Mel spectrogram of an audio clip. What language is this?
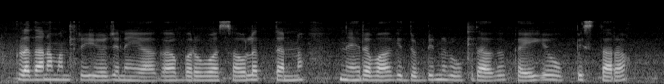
Kannada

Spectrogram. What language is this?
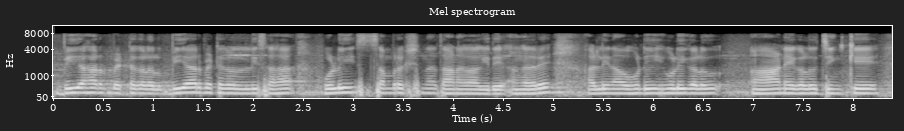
Kannada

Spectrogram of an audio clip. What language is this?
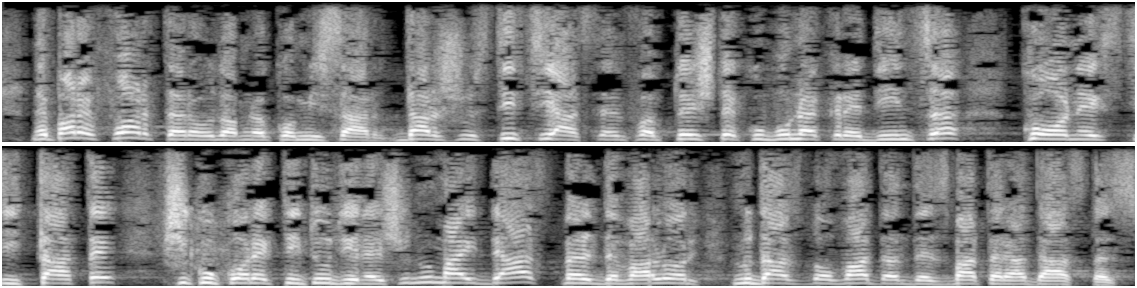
Romanian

